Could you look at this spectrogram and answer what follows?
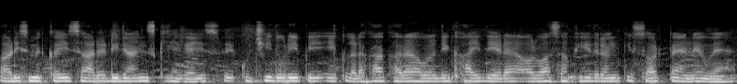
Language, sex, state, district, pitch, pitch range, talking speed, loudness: Hindi, male, Uttar Pradesh, Jalaun, 150 Hz, 145-155 Hz, 235 wpm, -16 LUFS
